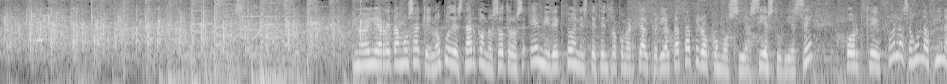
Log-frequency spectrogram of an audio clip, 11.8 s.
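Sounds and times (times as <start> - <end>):
audience applause: 0.0 - 4.9
speech: 4.4 - 11.8.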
